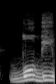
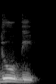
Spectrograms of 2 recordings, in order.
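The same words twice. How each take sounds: First: The first consonant is heavy, from the tongue's side. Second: The first consonant is a light, plain d sound. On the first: The speaker calls it right. "dad itu kita mau tebalkan" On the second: The speaker calls it wrong. "biasanya kita tukar dengan dal aja"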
